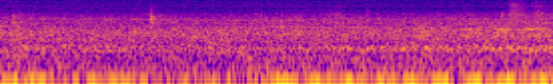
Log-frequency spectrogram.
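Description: Locomotive-hauled passenger train moving slowly through a station: a steady low rumble with a few faint clicks.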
